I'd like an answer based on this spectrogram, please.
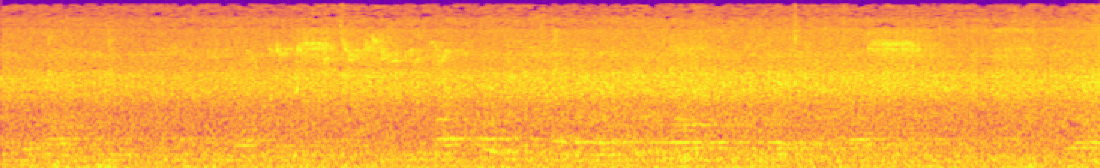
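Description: Steady outdoor hum of insects, with a few short high bird chirps about two seconds in and again near six seconds.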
